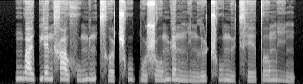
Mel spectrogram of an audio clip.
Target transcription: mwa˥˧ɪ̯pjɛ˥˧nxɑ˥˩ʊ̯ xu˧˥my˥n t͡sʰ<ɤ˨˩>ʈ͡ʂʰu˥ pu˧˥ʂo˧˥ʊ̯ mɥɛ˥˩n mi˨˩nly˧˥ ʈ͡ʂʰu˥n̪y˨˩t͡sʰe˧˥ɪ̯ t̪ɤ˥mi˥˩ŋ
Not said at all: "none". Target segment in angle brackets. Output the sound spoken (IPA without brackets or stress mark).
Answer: ɤ˨˩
